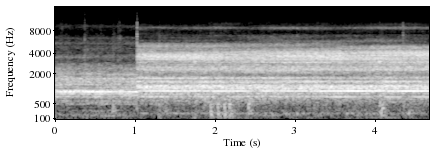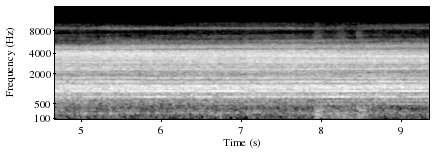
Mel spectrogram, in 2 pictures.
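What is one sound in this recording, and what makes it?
A model train motor whirs as the train rolls along the track.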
